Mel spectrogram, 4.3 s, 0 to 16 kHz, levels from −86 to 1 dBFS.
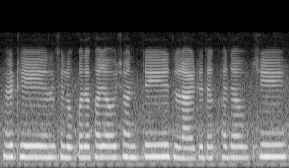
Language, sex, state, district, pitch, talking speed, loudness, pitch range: Odia, female, Odisha, Khordha, 245 Hz, 95 wpm, -11 LUFS, 240-255 Hz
